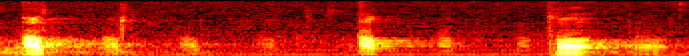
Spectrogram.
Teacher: طيب، لو جينا نطبق مسألة الاستعلاء ديت على الحروف السبعة اللي عندنا ديت، لما أقول أط طاء، ألاقي اللسان كله تقريبا بيرتفع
